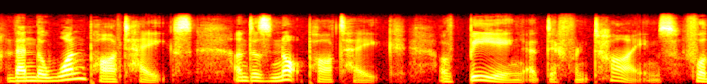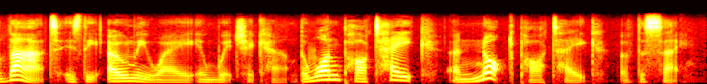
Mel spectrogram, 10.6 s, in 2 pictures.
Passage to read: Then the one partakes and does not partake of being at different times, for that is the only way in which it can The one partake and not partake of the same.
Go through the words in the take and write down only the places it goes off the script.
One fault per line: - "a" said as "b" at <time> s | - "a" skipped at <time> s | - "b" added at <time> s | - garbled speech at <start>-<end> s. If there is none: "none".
none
